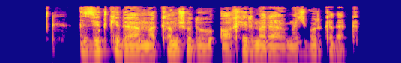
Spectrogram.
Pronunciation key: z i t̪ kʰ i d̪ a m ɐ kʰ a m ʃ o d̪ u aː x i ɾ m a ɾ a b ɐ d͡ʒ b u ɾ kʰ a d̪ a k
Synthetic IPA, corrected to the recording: z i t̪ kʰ i d̪ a m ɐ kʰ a m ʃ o d̪ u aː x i ɾ m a ɾ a m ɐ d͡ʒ b u ɾ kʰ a d̪ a k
